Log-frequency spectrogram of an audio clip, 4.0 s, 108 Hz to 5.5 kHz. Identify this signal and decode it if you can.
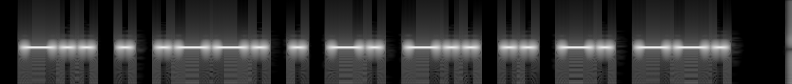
Morse code, heard as a keyed tone, about 25 wpm, 600 Hz. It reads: DEPENDING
